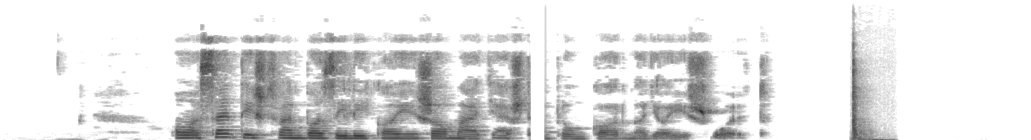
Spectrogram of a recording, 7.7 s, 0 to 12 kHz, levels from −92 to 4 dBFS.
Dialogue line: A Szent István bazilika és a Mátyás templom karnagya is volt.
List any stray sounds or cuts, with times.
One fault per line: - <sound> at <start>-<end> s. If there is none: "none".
- dropout at 4.0-4.1 s
- thud at 6.4-6.7 s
